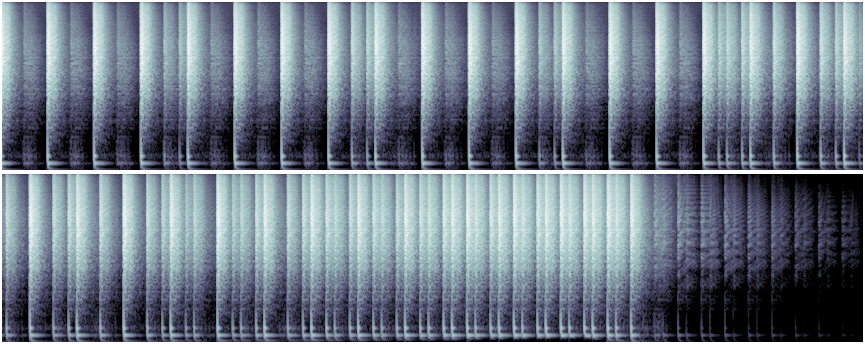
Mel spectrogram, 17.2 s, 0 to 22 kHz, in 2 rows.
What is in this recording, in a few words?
128 BPM; Diamond; 8Bars; Vengeance Samples; House&Electro Fills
